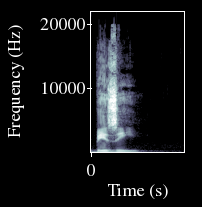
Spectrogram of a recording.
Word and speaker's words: busy: I like in swim, U like in busy, Y like in system, UI like in build.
